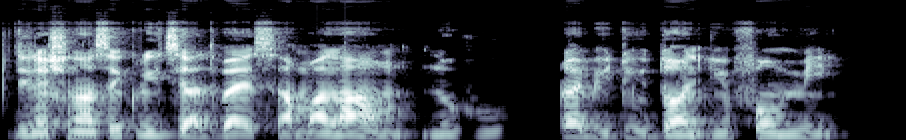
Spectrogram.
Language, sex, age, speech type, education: Nigerian Pidgin, male, 15-29, spontaneous, tertiary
